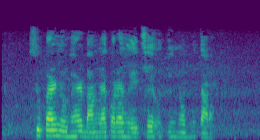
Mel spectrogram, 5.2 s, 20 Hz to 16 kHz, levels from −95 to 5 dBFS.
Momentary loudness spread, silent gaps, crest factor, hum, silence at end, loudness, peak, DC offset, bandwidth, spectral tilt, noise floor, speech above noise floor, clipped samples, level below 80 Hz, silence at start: 17 LU; none; 20 dB; none; 0.95 s; -22 LUFS; -2 dBFS; under 0.1%; 8 kHz; -5.5 dB/octave; -54 dBFS; 32 dB; under 0.1%; -60 dBFS; 0.6 s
